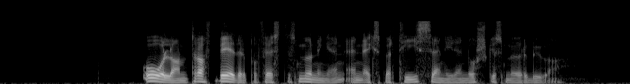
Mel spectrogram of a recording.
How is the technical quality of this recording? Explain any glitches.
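No glitches or faults can be heard in this speech recording.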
